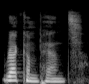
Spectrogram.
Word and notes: recompense: American English

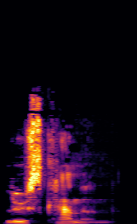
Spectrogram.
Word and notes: loose cannon: British English

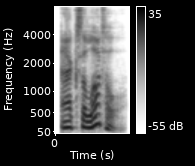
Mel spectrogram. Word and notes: axolotl: British English

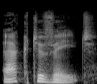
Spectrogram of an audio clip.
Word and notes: activate: American English

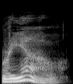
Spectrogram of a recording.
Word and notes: riyal: British English

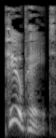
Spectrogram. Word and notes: pupate: British English

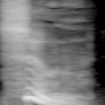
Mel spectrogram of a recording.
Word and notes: soon: British English

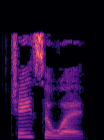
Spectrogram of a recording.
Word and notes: chase away: British English

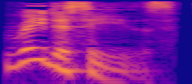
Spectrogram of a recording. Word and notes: radices: British English

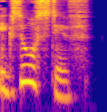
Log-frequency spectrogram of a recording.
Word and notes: exhaustive: British English

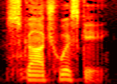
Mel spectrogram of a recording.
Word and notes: scotch whiskey: British English

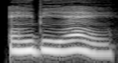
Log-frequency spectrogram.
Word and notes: aba: American English

